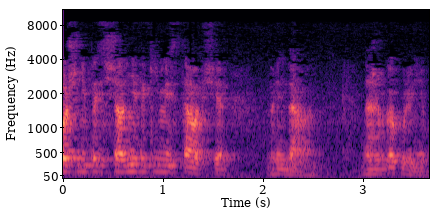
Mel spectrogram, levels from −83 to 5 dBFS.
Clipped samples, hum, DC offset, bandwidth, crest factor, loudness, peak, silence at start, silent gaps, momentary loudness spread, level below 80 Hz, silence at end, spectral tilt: under 0.1%; none; under 0.1%; 9 kHz; 22 dB; -24 LUFS; -4 dBFS; 0 s; none; 16 LU; -52 dBFS; 0 s; -5 dB/octave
